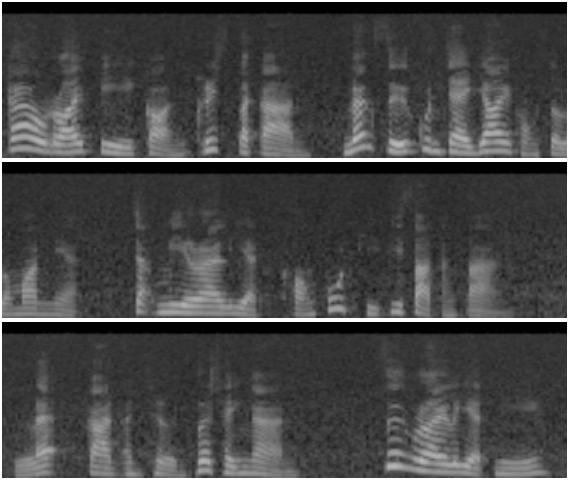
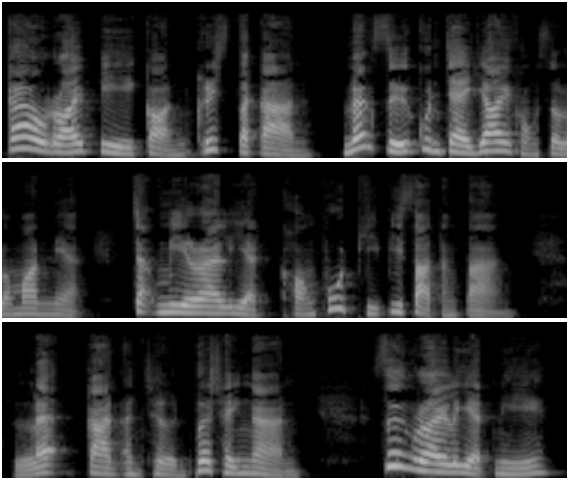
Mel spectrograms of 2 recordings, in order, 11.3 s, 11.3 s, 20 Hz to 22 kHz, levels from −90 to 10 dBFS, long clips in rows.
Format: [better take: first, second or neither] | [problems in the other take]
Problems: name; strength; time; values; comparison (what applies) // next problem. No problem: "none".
second | hiss; noticeable; throughout; 20 dB below the speech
